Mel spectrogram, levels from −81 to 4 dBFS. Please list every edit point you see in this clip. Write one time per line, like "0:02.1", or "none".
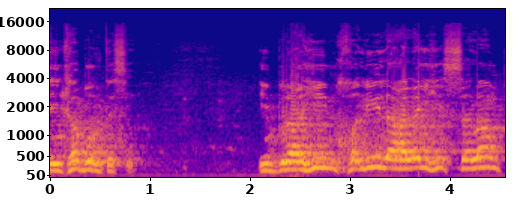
none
